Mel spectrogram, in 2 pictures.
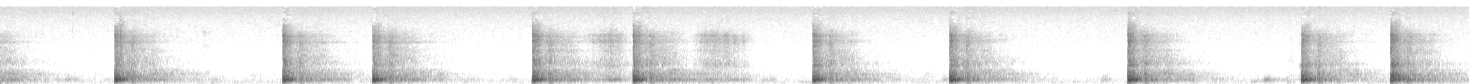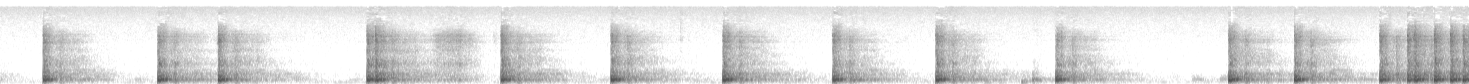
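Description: Aerial fireworks bursting in a steady series, a sharp bang about once a second, each with a short echoing tail, and a quick flurry of bangs near the end.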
